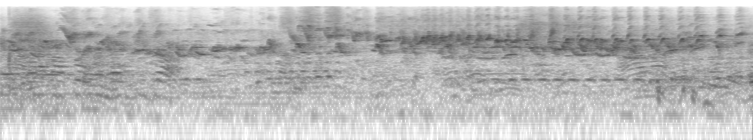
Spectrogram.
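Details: Cucak ijo song in the koncer style: harsh squawky notes mixed with piercing whistles and fast chattering, growing denser and louder toward the end without a break.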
